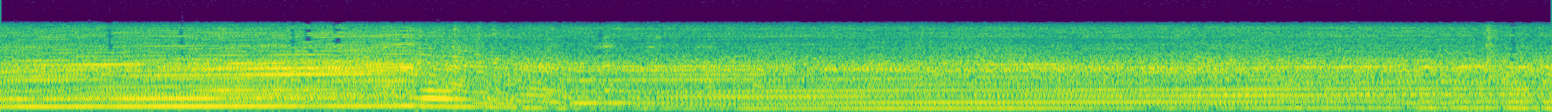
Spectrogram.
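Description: Race-prepared car's engine heard from inside the cabin, revs climbing under acceleration, then dropping sharply about two seconds in at an upshift, and pulling again with slowly rising revs in the next gear.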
